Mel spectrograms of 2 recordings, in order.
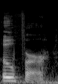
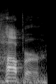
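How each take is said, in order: First: The first vowel is a long oo sound. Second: The first vowel is a short, clipped sound. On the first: This is how an outsider reads the spelling. The speaker calls it wrong. "It's spelled H O O P E R. Like anyone would be like, oh, Hooper" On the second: This is how the locals say the name. The speaker calls it right. "No, they're they're like, no, it's Hopper"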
